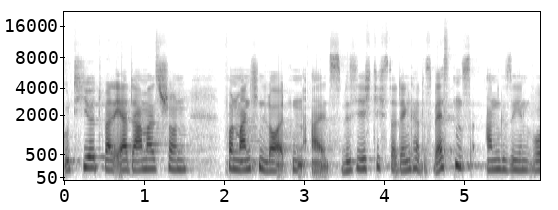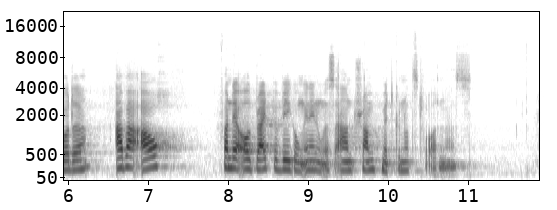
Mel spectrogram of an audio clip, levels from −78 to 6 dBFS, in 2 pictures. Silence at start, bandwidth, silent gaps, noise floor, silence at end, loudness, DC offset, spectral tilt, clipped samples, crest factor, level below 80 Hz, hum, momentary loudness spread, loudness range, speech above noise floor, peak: 0 s; 15 kHz; none; -64 dBFS; 0.9 s; -24 LUFS; under 0.1%; -5.5 dB/octave; under 0.1%; 20 dB; -72 dBFS; none; 14 LU; 5 LU; 40 dB; -4 dBFS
